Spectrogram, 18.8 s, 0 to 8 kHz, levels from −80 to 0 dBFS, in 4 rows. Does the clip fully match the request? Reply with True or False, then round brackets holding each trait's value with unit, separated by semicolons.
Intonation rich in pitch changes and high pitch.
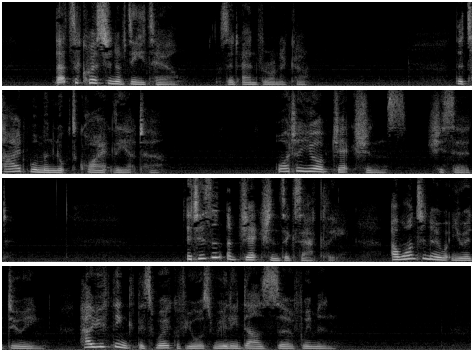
True (7.2 semitones; 195 Hz)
